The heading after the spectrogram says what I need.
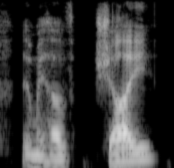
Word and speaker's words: ϣⲁⲓ: the subtitles as well just to show how that's spelled. So we have o then we have shai shai.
